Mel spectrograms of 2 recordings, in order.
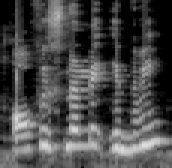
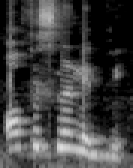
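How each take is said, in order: First: The two words are said separately. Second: The two words are run together as one.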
